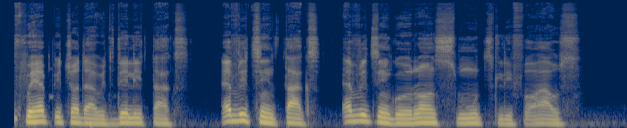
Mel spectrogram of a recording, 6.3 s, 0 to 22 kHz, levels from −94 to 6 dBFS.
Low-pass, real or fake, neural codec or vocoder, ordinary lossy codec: none; real; none; none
